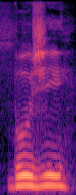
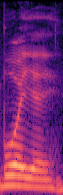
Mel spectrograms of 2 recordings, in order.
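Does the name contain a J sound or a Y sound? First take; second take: J; Y. First: The name is said with a J sound. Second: The name is said with a Y sound. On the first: The speaker calls it wrong. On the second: The speaker calls it right.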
